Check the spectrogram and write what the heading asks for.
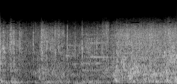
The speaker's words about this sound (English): He opens his mouth and does a silent scream as the tree falls.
